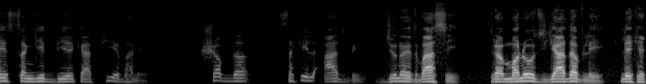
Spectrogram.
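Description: From 2.1 to 5.24 s the input level drops by about 11 dB and the automatic gain control responds by raising its gain about 8 dB, a case of automatic gain rising. The speech and the room noise behind it swell together gradually across those three seconds.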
